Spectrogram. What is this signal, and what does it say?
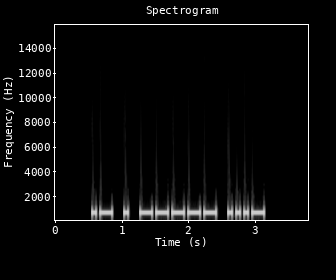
Morse code, heard as a keyed tone, about 20 wpm, 700 Hz. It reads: AE0V
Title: USA Call Signs - 4 Characters - Repeated 3x - 20wpm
